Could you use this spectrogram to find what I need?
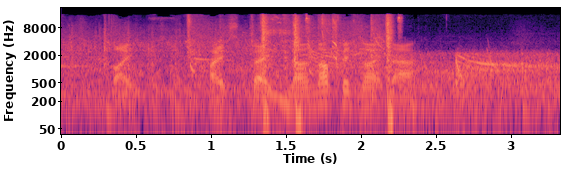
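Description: Blaster rifles fire in quick bursts of shots.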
